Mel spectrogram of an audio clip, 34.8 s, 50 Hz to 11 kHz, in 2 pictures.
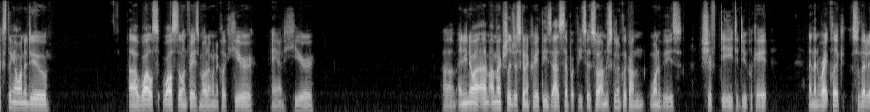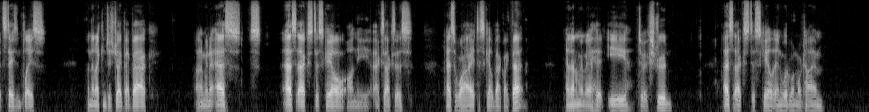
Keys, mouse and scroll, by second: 1.3-1.7 scroll up 1, 3.9 right click, 4.3 shift+right click, 5.2 shift+right click, 5.3 middle click, 9.0 shift+middle click, 12.3 right click, 13.5 shift+right click, 13.7 shift+d, 15.7 right click, 16.2 middle click, 17.3 click, 19.3 middle click, 21.3 s, 22.1 x, 24.6 click, 24.8 middle click, 25.5 s, 26.2 y, 27.4 click, 27.6 middle click, 28.7 e, 30.4 click, 30.7 middle click, 31.3 s, 31.6 x, 33.1 click, 33.3 scroll up 1, 33.4 middle click.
